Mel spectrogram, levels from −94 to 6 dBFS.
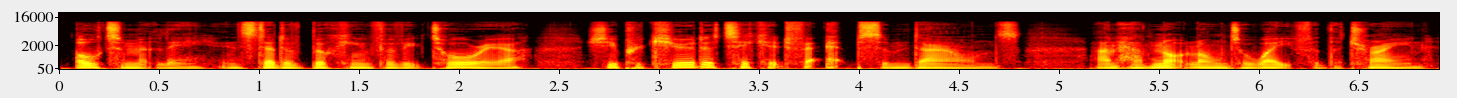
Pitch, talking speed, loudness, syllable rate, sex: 105 Hz, 190 wpm, -20 LUFS, 5.6 syllables/s, male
